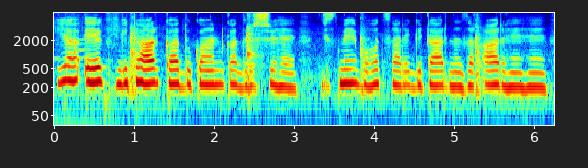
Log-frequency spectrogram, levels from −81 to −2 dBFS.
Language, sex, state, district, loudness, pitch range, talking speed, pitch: Hindi, female, Jharkhand, Palamu, -15 LUFS, 215-245 Hz, 155 wpm, 230 Hz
